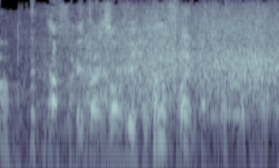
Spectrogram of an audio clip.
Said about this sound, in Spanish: Bueno, se llevaba la ovación Cristiano.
